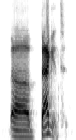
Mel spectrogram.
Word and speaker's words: Bagent: What do you think of the backup, Tyson Bagent? I can't pronounce it. Agent. Special Agent. Bagent.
